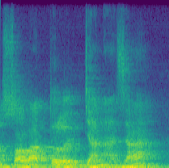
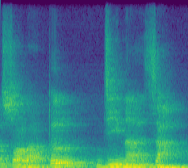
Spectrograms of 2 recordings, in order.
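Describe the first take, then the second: First: The first vowel of janazah is 'a'. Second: The first vowel of jinazah is 'i'. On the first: "Bisa dibaca jimnya fathah" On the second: "bisa juga dibaca jimnya kasroh"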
